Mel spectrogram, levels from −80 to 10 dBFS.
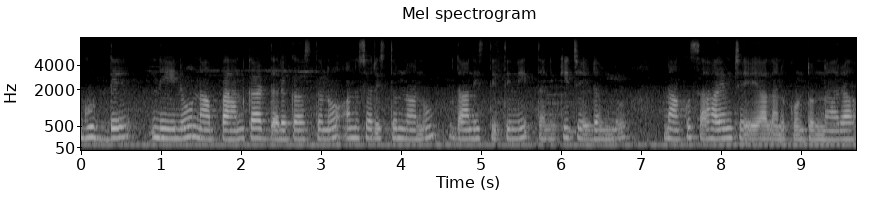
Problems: constant background noise, continuous background conversations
